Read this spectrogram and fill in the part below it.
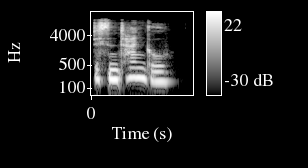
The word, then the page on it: disentangle: British English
